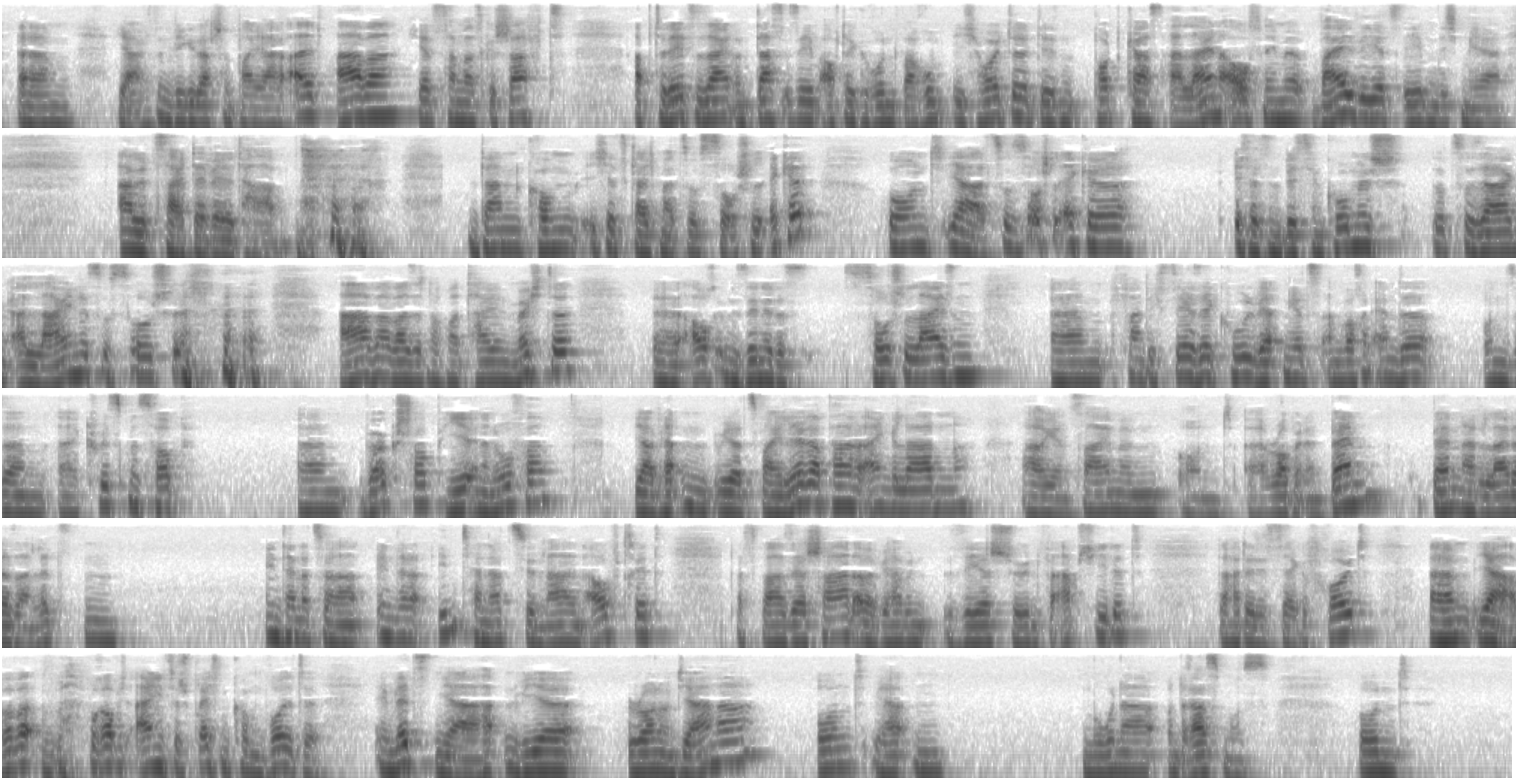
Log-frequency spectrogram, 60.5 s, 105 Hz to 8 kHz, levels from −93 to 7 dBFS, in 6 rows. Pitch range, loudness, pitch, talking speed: 120-145 Hz, -31 LUFS, 130 Hz, 155 wpm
